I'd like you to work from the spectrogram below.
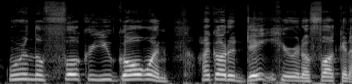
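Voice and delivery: retold pleading shout down the street; calling after her. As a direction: call out to someone walking off ahead. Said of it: "chasing her".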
